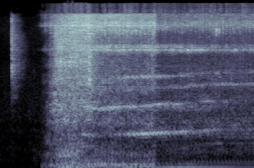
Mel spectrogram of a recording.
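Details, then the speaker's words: Motorcycle restarted after a chain-noise repair: engine catches and settles into a smooth, even idle with no chain slap or rattle; the noise is completely gone. "तो देख सकते हैं आवाज जो है बिल्कुल खत्म हो चुकी"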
